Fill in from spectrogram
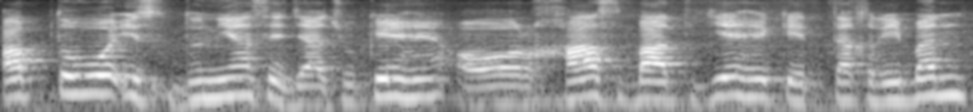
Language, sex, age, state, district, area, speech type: Urdu, male, 18-30, Bihar, Araria, rural, spontaneous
